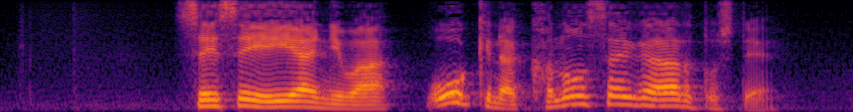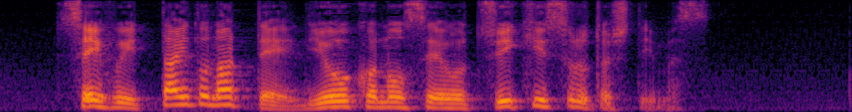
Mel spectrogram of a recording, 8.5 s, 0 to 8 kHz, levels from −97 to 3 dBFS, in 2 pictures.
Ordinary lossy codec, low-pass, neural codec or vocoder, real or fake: none; none; codec, 16 kHz, 0.4 kbps, LongCat-Audio-Codec; fake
